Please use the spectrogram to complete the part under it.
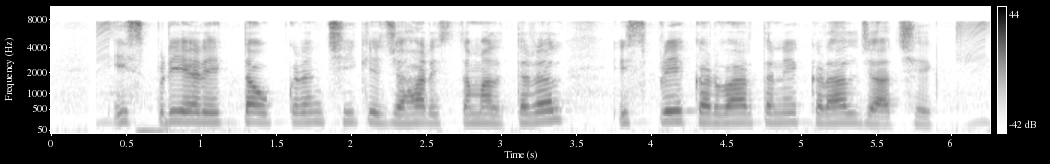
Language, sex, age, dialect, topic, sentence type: Magahi, male, 18-24, Northeastern/Surjapuri, agriculture, statement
